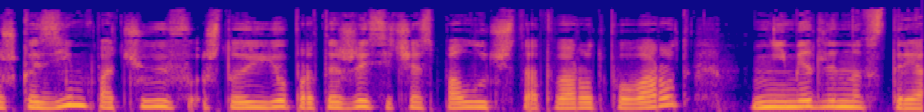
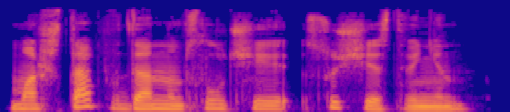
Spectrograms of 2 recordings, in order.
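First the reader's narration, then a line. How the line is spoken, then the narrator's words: Dry. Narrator (Russian): сухо сказал он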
